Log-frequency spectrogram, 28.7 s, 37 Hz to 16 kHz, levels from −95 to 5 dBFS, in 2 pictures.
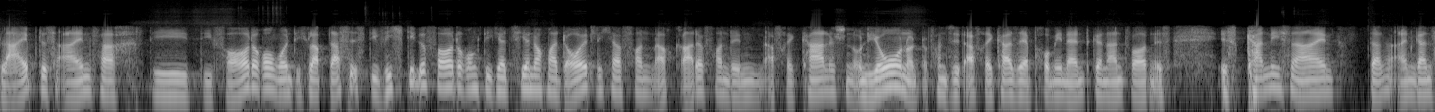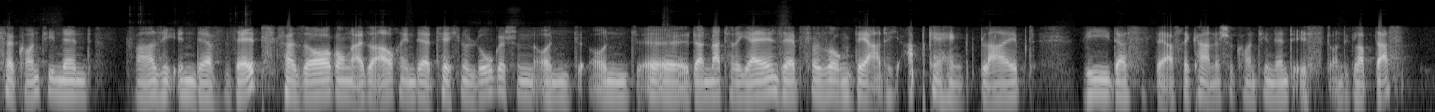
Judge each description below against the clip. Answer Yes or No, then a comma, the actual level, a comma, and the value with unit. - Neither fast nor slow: Yes, average, 150 wpm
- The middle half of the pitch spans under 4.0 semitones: Yes, average, 3.2 semitones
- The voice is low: Yes, low, 105 Hz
